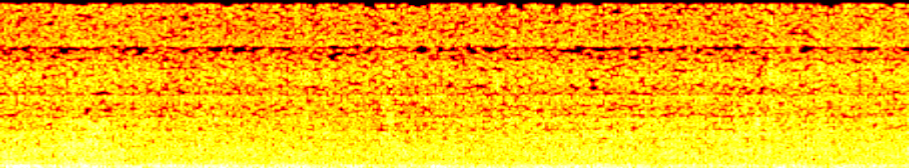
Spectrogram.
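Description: Heavy rain pouring down onto a flooded road, a steady dense hiss.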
